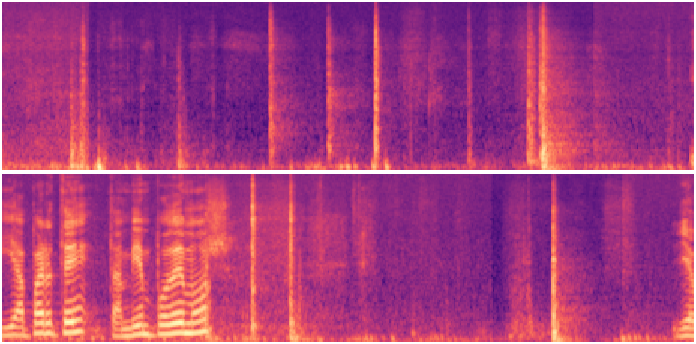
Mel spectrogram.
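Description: A car seat clicks and thumps as it is adjusted.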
